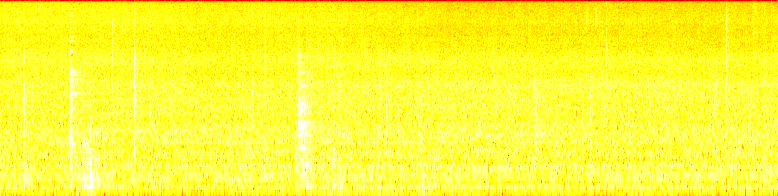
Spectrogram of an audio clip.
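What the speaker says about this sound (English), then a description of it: "At this point we're going to add all the mushrooms." Mushrooms hitting a hot pan for chicken marsala, a sharp burst of sizzling with a few clattering drops early on, then a steady close crackle that carries on alone.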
